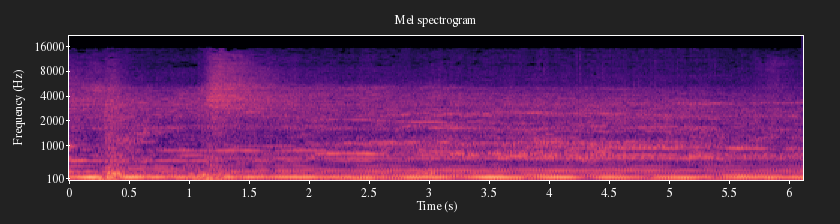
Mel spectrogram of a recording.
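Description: Live rock band with distorted electric guitars, bass and drums. The drums play for about the first second and a half and then drop out, leaving the guitars and bass holding a sustained chord over a pulsing low note.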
